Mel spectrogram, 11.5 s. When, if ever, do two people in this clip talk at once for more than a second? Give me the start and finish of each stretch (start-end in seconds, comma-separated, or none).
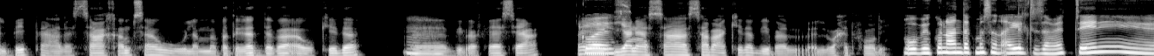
none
